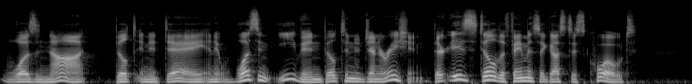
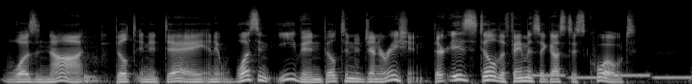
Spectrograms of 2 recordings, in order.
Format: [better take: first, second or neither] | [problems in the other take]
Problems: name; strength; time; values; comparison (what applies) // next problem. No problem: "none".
first | footsteps; faint; from 1 to 2 s; peak 10 dB below the speech // siren; noticeable; from 5 s on; peak 9 dB below the speech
